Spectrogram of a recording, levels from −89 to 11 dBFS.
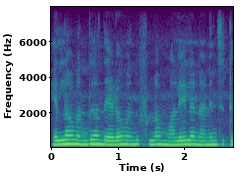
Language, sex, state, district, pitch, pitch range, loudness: Tamil, female, Tamil Nadu, Nilgiris, 225 Hz, 215-230 Hz, -12 LUFS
